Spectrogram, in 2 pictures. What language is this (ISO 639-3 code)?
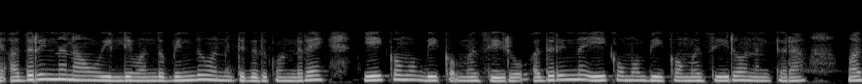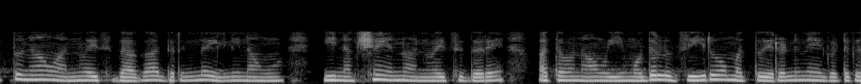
kan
